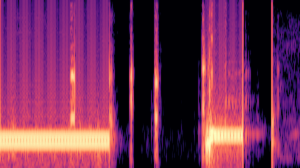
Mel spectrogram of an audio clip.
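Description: Telephone tones during a call transfer: a steady low tone holds for almost a second, then a few short beeps follow before a second brief steady tone and a final beep.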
